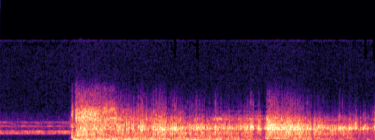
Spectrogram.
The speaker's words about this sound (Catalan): El pes s'estavella contra el terra i s'hi encasta.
